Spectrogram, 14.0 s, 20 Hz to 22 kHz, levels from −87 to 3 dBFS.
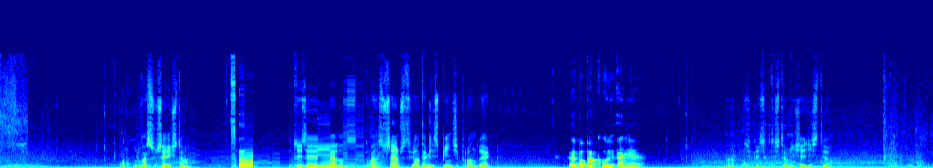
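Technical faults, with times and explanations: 2.89 to 5.46 s: robotic sound from repeated short buffers. The audio turns into a rigid, metallic buzz pitched at 93.8 Hz. That pitch matches a chunk about 10.7 ms long being played over and over. Most of this stretch, roughly seven tenths, is repeated material rather than new audio. The fixed repetition rate imposes its own pitch, so the sound only loosely tracks its original shape. The likely cause is new audio arriving too seldom, with the last short buffer replayed to fill the gaps.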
